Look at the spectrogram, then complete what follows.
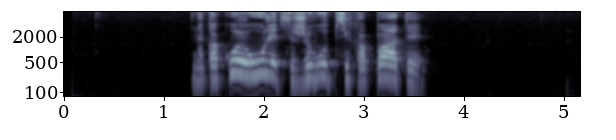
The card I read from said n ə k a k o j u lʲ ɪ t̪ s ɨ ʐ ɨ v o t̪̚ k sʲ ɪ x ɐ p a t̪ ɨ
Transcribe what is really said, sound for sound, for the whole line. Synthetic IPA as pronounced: n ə k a k o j u lʲ ɪ t̪ s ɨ ʐ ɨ v u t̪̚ p sʲ ɪ x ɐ p a t̪ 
